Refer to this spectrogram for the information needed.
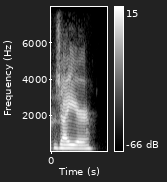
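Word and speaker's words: Jaire: I think you're going to see I'm always butcher this. – Jair. – Thank you.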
